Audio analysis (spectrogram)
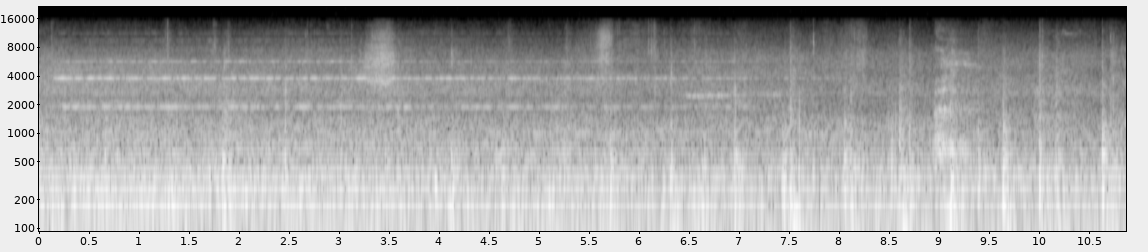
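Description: A train pulling out of a station rumbles and clatters on the rails with a steady low roar, with faint rhythmic knocks toward the end, heard from the platform without talk.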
